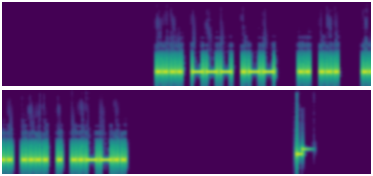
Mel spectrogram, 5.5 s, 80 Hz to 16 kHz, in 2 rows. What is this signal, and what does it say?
Morse code, heard as a keyed tone, about 44 wpm, 700 Hz. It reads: HOW IS SHE?
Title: Sentences from Top 100 Words 45wpm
